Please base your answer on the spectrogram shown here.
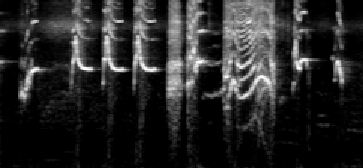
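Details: Young Javan myna in lively song, bobbing its head: short whistled notes with a sharp upward flick repeated about twice a second, a rasping squawk, and a wavering buzzy trill.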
